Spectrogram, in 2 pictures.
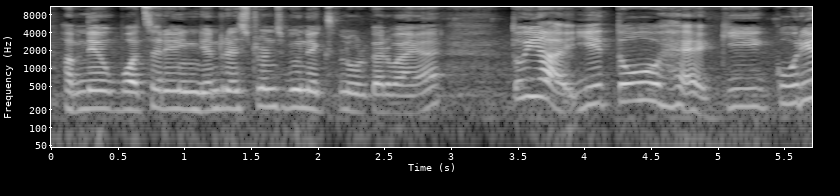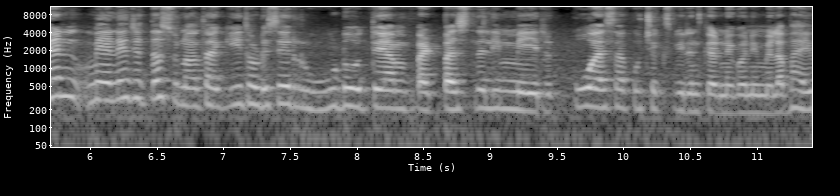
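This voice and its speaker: A young woman from India, a native Punjabi speaker, talks in a loose, chatty way, mixing English words and fillers into her sentences. Her voice sits at an ordinary pitch for a woman. A faint hiss of room noise runs under it. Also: a little mellow. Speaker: vlogger. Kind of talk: casual chat.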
